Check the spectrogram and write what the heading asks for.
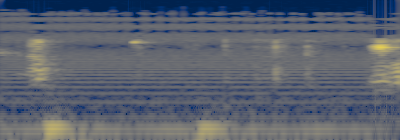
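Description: Steady electrical hum with many evenly spaced overtones on a telephone conference line, with two soft low thumps about a quarter second and a second in.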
